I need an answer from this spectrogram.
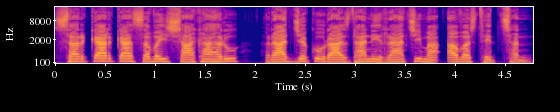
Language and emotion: Nepali, neutral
